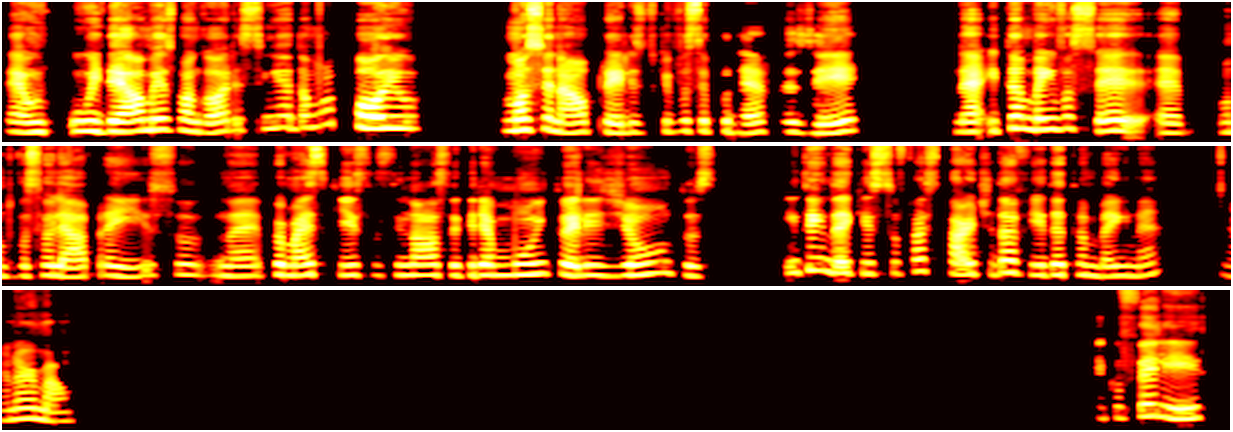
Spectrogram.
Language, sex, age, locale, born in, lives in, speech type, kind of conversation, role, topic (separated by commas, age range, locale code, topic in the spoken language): Portuguese, female, 30-34, pt-BR, Brazil, Italy, conversation, advice, advisor, Como descrever o conflito no grupo que está dividindo os amigos em lados?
